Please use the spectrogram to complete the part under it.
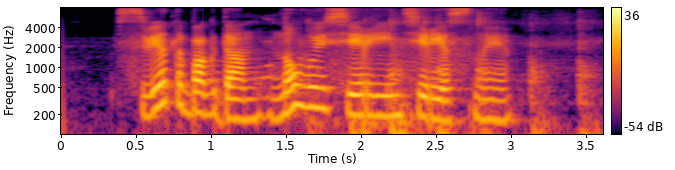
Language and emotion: Russian, positive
